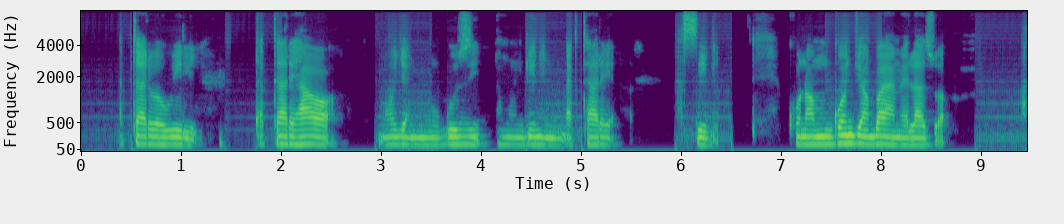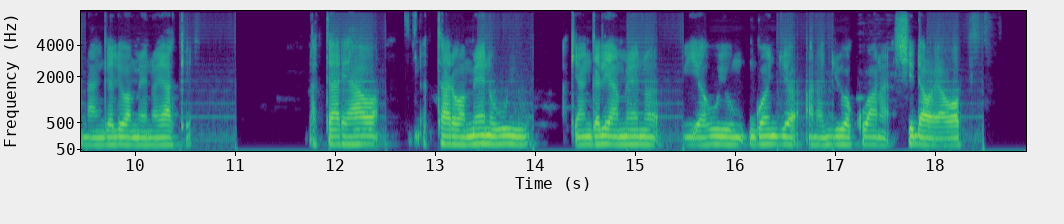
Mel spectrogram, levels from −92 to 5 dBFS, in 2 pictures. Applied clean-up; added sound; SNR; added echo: neural separator model SepFormer DNS4.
